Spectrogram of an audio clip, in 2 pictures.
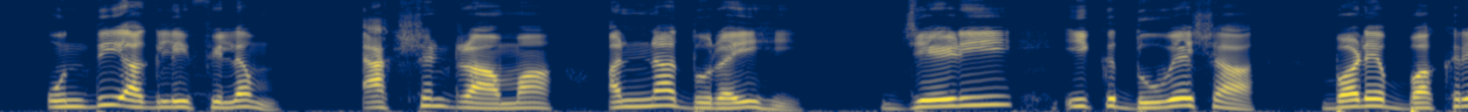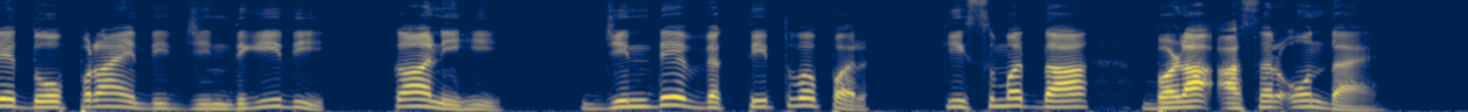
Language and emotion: Dogri, neutral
